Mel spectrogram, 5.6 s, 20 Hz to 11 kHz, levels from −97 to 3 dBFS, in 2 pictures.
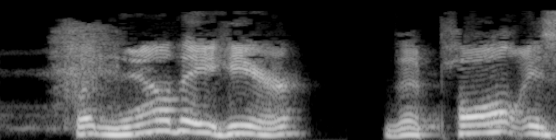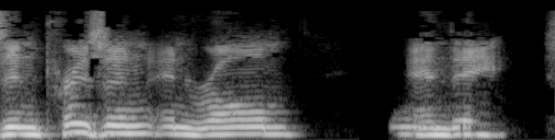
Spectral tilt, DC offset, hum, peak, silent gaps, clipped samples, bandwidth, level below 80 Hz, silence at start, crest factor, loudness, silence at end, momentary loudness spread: -7 dB/octave; under 0.1%; none; -6 dBFS; 1.73-1.90 s, 4.57-4.72 s; under 0.1%; 8.6 kHz; -64 dBFS; 0.25 s; 16 dB; -21 LUFS; 0.25 s; 13 LU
